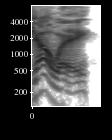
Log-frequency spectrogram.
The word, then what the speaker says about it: Yahweh: So Moses is told by Yahweh to use his name, the Tetragrammaton, which we pronounce as Yahweh,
